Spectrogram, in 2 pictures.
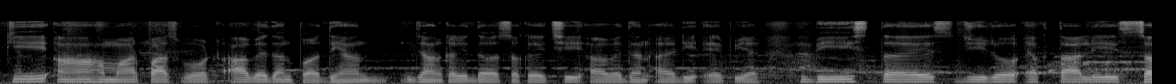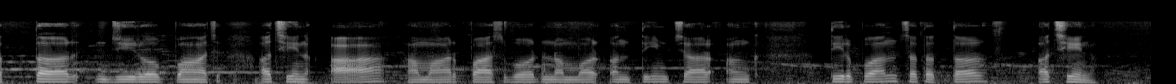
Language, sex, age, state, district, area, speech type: Maithili, male, 18-30, Bihar, Madhepura, rural, read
